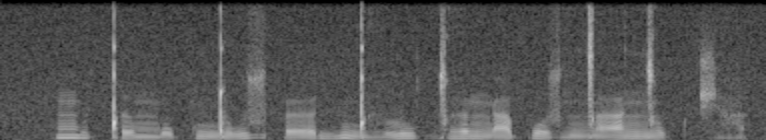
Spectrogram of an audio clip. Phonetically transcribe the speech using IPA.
m ə̤˥ ǃ ə˨ m o˨˩˦ p ŋ͡ǃ u˨˥ z ʔ œ˨˩˦ ɾ ṳ˨˥ ŋ͡ǃ ə̤˨ l u˥ ɡ͡ǀ œ˥ ŋ a˨˥ p o˥˩ z ŋ͡ǀ a˨˥ ŋ͡ǀ ʊ˥˩ p t͡ʃ a̤˨

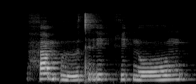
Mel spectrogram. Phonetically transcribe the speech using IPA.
h a˥˩ m p ɯː˩˦ t r i˦˥ t̚ h i˦˥ t̚ n oː˦˥ ŋ

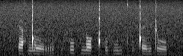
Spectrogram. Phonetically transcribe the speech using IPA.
k æ ħ ŋ͡ǃ ə r | f o k n ɔ ǃʰ ʊ f w i kʷʰ ɛ ǃ ɛ l i ʈ o

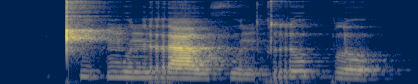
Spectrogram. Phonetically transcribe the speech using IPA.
kʰ i˥˩ ʔ m u˦˥ n r aː˧ w f u˩˦ n k r u˥˩ ʔ p l o˨˩ k̚

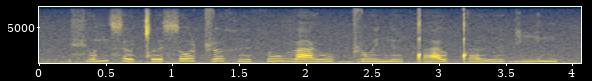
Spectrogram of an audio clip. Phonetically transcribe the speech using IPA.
ɕ o˩˥ n s ɵ˨˩ ǀ ɵ˩˥ s o˧˥˧ ʈ͡ʂ ɵ˧˥˧ x ʉ˨˩ θ u˧˥˧ v a˦˨ ɣ u˦˨ ɡ ɖ͡ʐ u˦˨ y̯ n ʉ˦˨ ɡ͡ǃ a˩˥ u̯ ɡ͡ǃ ɐ˨˩ ɣ ɨ˧˥˧ ɡ i˧˥˧ n

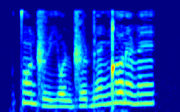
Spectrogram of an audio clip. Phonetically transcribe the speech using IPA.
t̪ õ˦ ɖ͡ʐ ʉ˩ j o˩ ɳ ɖ͡ʐ ø˨ ɖ ɛ̃˦ ŋ͡ǃ ʌ˥ ɾ ɛ̃˦ ɳ ẽ˥

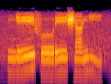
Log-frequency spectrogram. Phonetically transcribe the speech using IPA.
ɲ eː˨˦ f oː˨ ɾ eː˧ ʃ ã˧ ŋ i˦˨

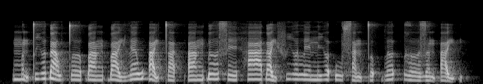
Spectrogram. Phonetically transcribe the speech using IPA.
m ə̰˧˨ n t̪ i˨˦ ə̯ ɗ a˨˩ w t̪ əː˨˩ ɓ a˨˩ ŋ ɓ a˧˩ j l ɛ˧ w ʔ a̰˧˨ j t̪ a˨˩ t̚ ʔ a˧ ŋ ɗ əː˧ s e˨˩ h aː˧ ɗ a̰˧˨ j f i˧ ə̯ l e˧ n i˨˦ ə̯ ʔ u˨˩ s a̰˧˨ n t̪ ə˨˩ p̚ l əː˦˥ t̚ ɣ əː˨˩ z ə̰˧˨ n ʔ a̰˧˨ j ʔ

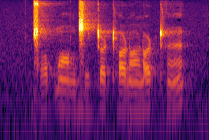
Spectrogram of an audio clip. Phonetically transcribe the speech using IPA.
ɡ͡ǁ ɔ ɓ ɔ̃ ɡ͡ǁ i ʈ ɔ ʈʰ ɔ ɽ ɔ̃ ɽ ɔ ʈʰ ə̃

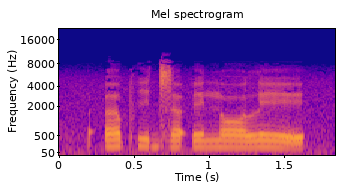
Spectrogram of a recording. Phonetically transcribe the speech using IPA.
ʔ ɐ pʰ i d͡z ɐ ʔ e n ɔ l e

